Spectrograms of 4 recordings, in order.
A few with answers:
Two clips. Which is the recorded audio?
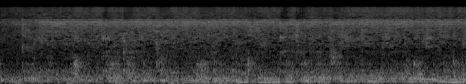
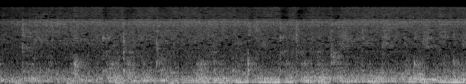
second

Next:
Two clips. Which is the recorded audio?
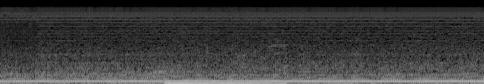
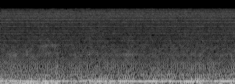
first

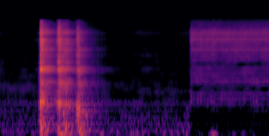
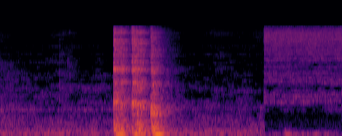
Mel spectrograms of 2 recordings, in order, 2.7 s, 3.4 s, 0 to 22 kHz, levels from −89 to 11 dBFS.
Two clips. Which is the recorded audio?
second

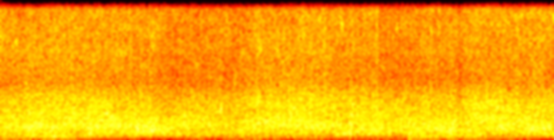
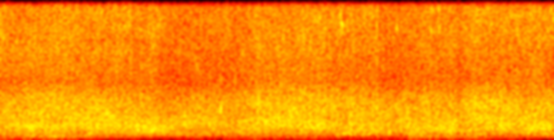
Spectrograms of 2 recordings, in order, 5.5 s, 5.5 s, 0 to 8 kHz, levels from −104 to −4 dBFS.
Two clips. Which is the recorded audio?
second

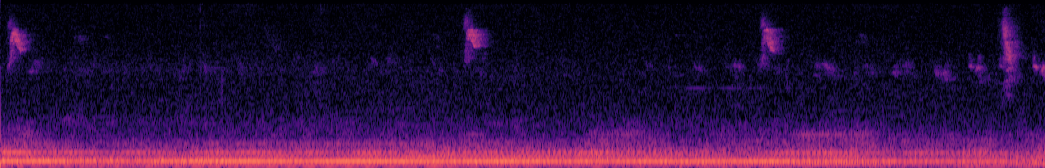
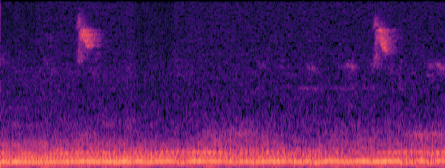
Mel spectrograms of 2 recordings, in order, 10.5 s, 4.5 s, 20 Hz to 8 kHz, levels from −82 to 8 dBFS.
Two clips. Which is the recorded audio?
first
